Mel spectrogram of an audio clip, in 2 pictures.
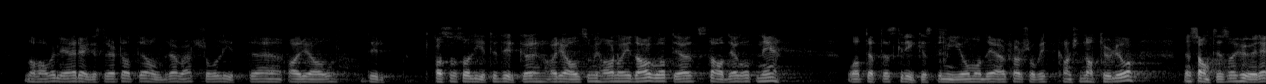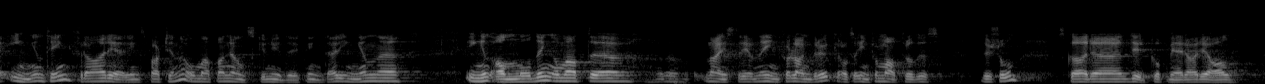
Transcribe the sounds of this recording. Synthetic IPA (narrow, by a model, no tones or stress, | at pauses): noːhɑɾʋɛljæɪɾɛɡɪst̪ɾeːʈɑt̪̚d̪ɛɑld̪ɾɪhɑɾʋæʈːʂɔliːt̪əɑɾɛɑːld̪ʏɾk | ɑlsɔsɔliːt̪əd̪ʏɾkəɑɾɛɑːlsɔmʋɪɦɑɳoːɪd̪ɑːɡɔɑt̪̚d̪ɛst̪ɑːd̪ɪhɑɾɡɔt̪ːneː | ɔɑt̪̚d̪ɛt̪ːəskɾiːkəsd̪əmyːəɔmɔd̪ɛæɾfɔʂɔʋɪt̪kʰɑnʂənɑt̪ʰʉːɭɪɔ | mɛnsɑmt̪ʰiːd̪ɪsɔɦøːɾəɾjæɪʔɪŋːənt̪ʰɪŋːfɾɑɾɛjeːɾɪŋspʰɑʈʰiːənəɔmɑt̪mɑnœnskəɳyːd̪ʏɾknɪŋd̪ɛæɾɪŋːən | ʔɪŋːənɑnmoːd̪ɪŋɔmɑt̪ | næɪɪŋsd̪ɾiːʋənəɪnːn̩fɔɾɭɑŋbɾʉːkɑlsɔɪn̩ːfɔɾmɑːt̪̚pʰɾʊd̪ | d̪ʉkʂuːnskɑd̪ʏɾkəɔpːmeːɾəɑɾɛɑːl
